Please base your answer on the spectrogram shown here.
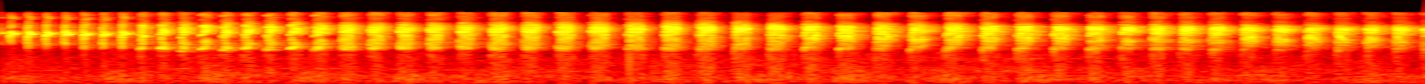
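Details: Lovebird in a long, clear ngekek chatter meant to prompt other lovebirds into long chattering: a steady stream of harsh high pulses, evenly repeated through the whole stretch without a break.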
